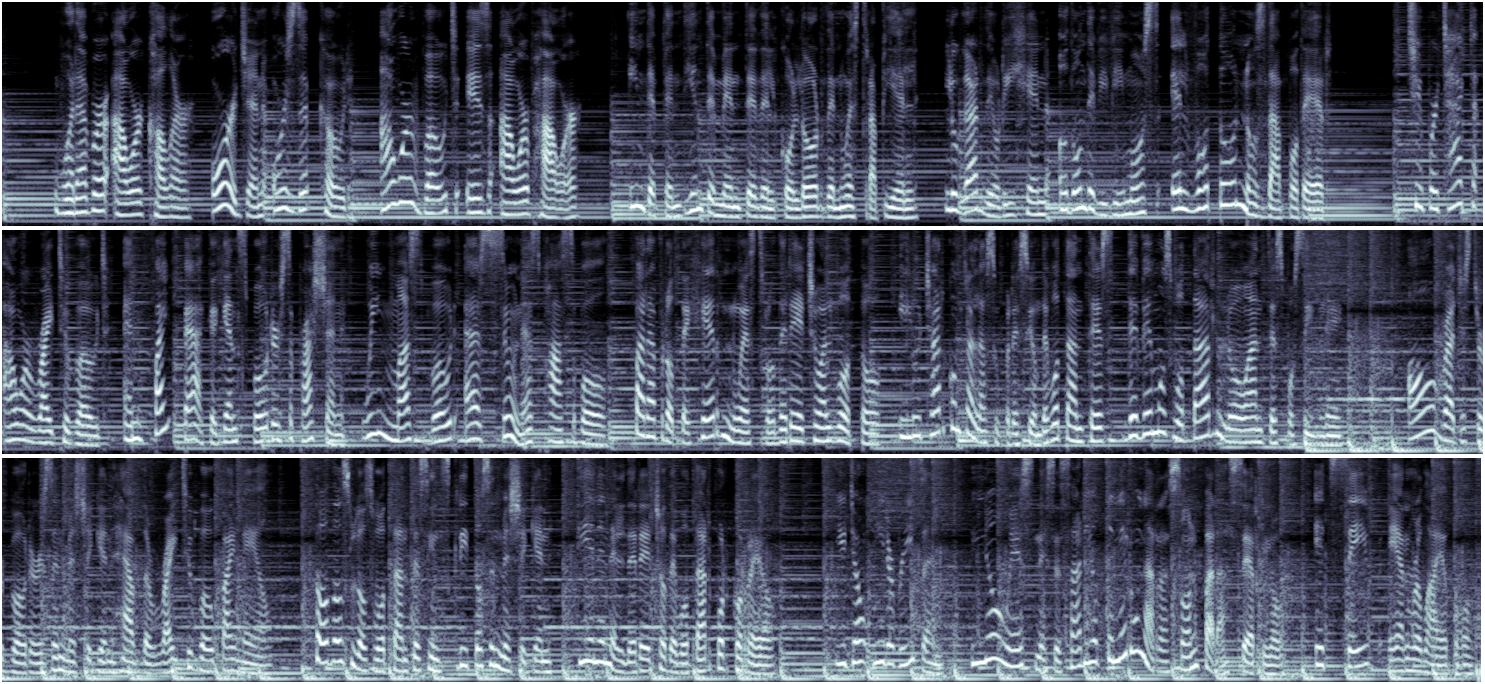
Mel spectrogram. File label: Bilingual Political, voiceover; Our Vote is Our Power – MI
